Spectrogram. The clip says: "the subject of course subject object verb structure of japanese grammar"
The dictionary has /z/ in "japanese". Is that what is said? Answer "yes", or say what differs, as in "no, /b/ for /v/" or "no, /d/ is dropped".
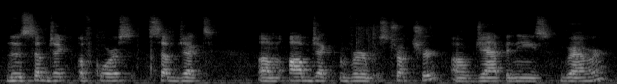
yes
